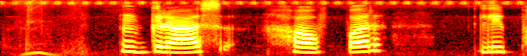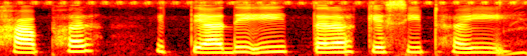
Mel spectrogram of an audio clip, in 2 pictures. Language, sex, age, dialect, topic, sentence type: Magahi, female, 18-24, Central/Standard, agriculture, statement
